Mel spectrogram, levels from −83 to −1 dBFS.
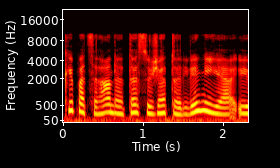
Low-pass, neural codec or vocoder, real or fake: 9.9 kHz; autoencoder, 22.05 kHz, a latent of 192 numbers a frame, VITS, trained on many speakers; fake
